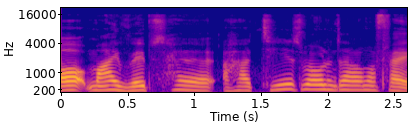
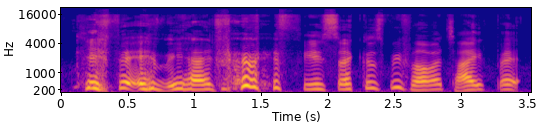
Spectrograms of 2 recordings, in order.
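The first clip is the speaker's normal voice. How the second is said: laughing while talking; 2 semitones higher, 6 dB louder than usual. Real, not acted. Laughing through the sentence.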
